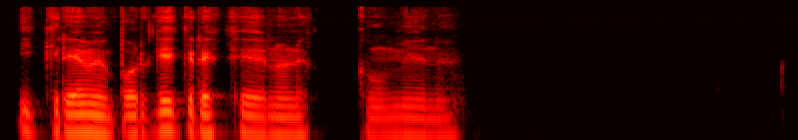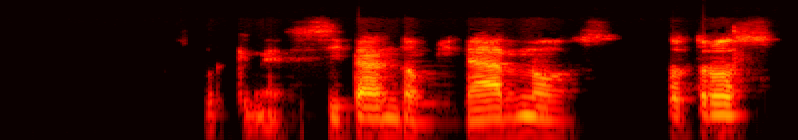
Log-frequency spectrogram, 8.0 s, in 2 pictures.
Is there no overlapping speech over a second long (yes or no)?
yes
